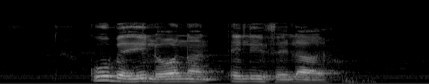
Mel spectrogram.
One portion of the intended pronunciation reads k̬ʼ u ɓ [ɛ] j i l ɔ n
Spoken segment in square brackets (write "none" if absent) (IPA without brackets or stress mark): ɛ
